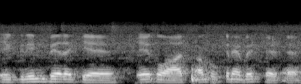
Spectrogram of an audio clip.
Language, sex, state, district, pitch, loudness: Rajasthani, male, Rajasthan, Churu, 130 Hz, -13 LUFS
